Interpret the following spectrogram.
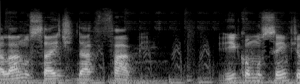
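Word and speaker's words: Echo: se trata desse problema já ouvi por aí e xu e show e outras coisas do gênero mas nesse caso a pronúncia correta é eco como aquele carro lá o sport sabe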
